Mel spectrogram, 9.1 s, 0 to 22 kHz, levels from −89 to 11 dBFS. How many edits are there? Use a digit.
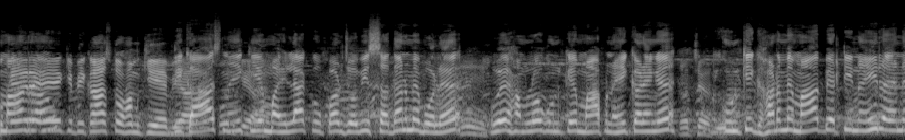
0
